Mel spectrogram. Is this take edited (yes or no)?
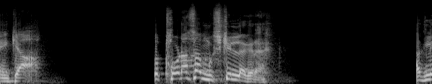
no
